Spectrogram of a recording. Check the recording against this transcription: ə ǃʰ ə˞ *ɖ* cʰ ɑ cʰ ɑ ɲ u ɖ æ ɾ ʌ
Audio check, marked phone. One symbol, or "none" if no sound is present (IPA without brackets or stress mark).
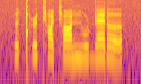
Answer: none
